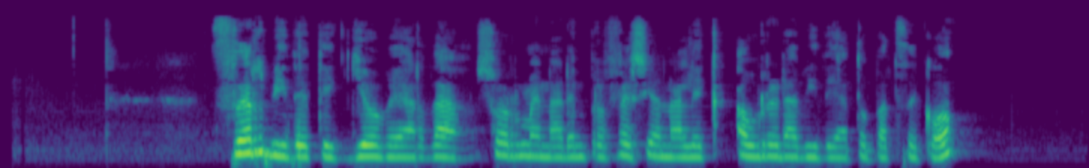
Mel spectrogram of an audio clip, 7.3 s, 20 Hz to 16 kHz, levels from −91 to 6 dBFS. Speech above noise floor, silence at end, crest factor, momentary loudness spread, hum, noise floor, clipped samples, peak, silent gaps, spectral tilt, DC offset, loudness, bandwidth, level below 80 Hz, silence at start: 53 dB; 0.9 s; 22 dB; 14 LU; none; -77 dBFS; under 0.1%; -4 dBFS; none; -5.5 dB/octave; under 0.1%; -25 LUFS; 11.5 kHz; -74 dBFS; 1.4 s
